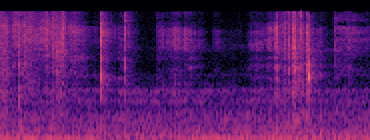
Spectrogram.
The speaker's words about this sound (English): You're kind of fun today. I'm enjoying you, you little scallop scissors, you.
